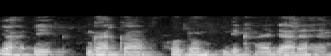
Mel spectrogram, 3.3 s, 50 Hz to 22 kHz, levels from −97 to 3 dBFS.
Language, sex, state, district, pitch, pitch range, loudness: Hindi, male, Bihar, Jamui, 130 Hz, 130-140 Hz, -19 LUFS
